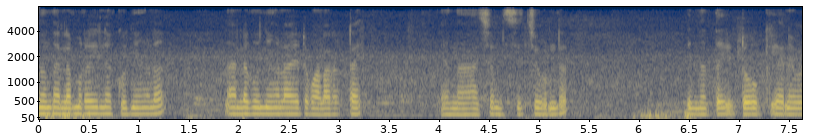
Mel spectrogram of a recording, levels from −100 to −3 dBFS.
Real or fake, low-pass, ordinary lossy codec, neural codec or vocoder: real; 7.2 kHz; none; none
